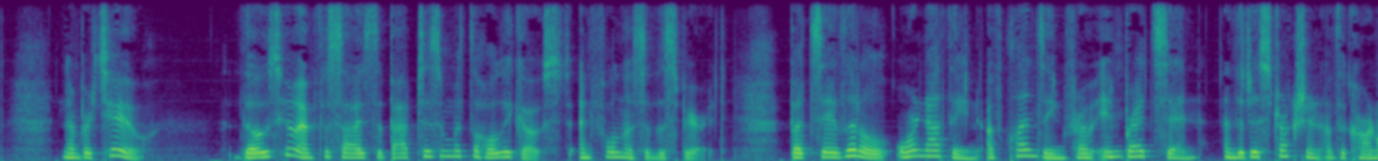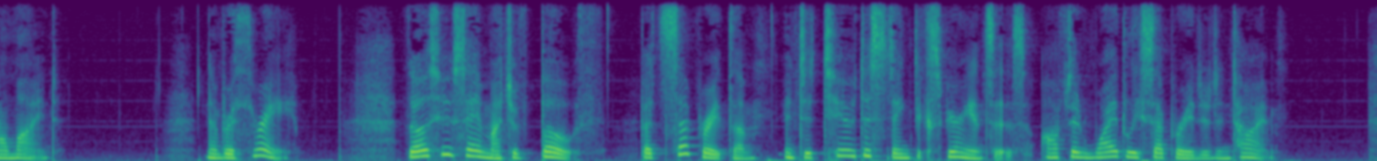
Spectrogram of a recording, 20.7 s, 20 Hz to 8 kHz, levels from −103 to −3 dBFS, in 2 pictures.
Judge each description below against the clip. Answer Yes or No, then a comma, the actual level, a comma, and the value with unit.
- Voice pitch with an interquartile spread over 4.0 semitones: Yes, average, 4.4 semitones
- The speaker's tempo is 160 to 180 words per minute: No, average, 150 wpm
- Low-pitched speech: No, high, 220 Hz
